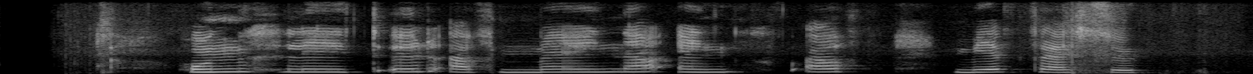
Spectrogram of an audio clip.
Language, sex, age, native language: Icelandic, male, 11, Icelandic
